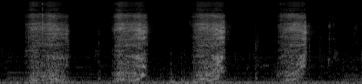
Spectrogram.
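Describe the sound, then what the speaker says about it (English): Rough sandpaper rasps along the edges of foam armor in four separate strokes, each a harsh, close scratching burst lasting about half a second, with short pauses between them and no one talking. "So basically just keep sanding the edges until I get all the way around"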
